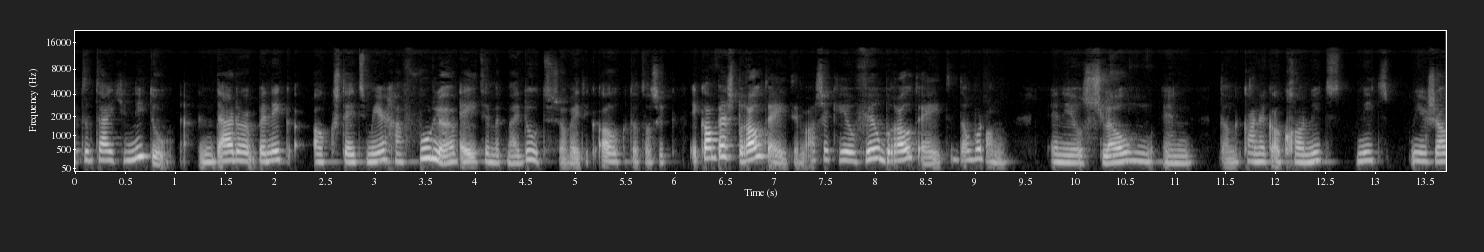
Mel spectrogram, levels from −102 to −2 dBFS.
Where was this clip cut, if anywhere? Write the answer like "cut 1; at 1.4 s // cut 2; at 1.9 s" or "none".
cut 1; at 1.0 s // cut 2; at 3.8 s // cut 3; at 6.1 s // cut 4; at 9.1 s // cut 5; at 9.6 s // cut 6; at 11.3 s

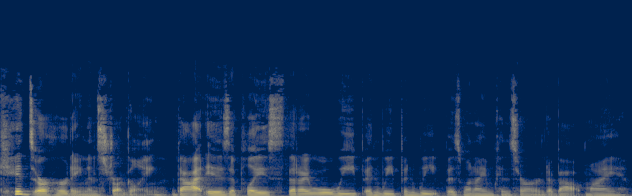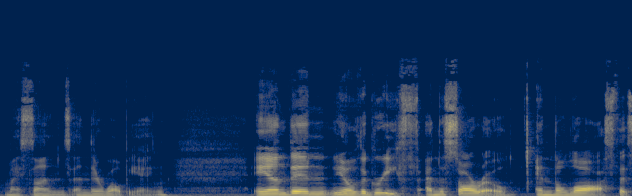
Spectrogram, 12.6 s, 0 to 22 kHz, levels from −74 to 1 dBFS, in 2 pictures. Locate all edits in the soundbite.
none

